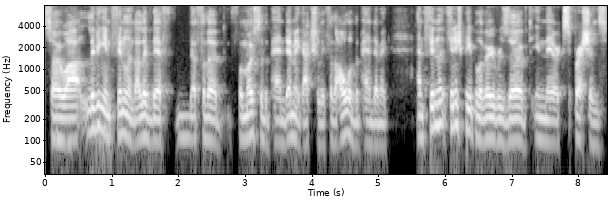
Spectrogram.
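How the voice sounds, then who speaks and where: Talking at a very fast pace, a man with a fairly low pitch shows ordinary pitch variation on a very clean recording with a silent background. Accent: slight Australian. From Australia. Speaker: magician and mentalist. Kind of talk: podcast interview. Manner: clear and concise.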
